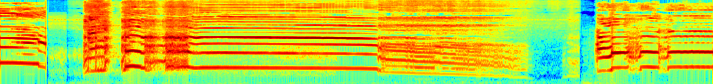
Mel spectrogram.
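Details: Heritage-breed rooster crowing: a long, clear crow with a brief rising start, held level and then sliding gently down, followed after a pause by the start of another crow.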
